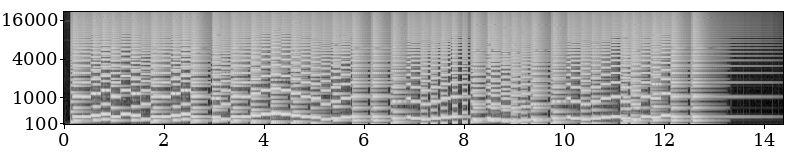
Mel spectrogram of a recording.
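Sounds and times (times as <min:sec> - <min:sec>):
SID chip music on CSG 8580R5: 0:00.0 - 0:13.5.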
